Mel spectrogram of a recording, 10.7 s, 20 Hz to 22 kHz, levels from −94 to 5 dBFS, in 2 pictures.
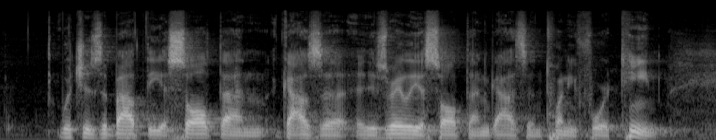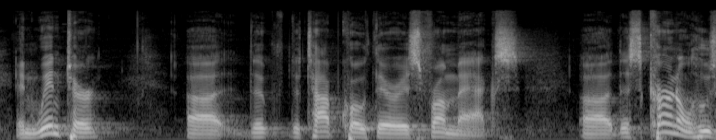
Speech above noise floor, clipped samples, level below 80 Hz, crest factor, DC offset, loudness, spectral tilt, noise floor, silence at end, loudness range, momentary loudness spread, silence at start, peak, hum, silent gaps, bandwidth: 31 dB; under 0.1%; -52 dBFS; 22 dB; under 0.1%; -28 LUFS; -4 dB/octave; -59 dBFS; 0 s; 3 LU; 10 LU; 0.45 s; -8 dBFS; none; none; 16 kHz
